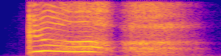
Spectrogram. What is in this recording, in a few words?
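Vox Sur Japanese; Mirianne; kingsraid; jp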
